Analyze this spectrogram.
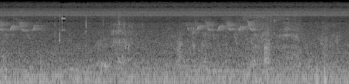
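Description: Low, steady rumble of wind and handling on a pole-mounted action camera at the bow of a kayak. A bird gives a quick run of short high notes about four seconds in.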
